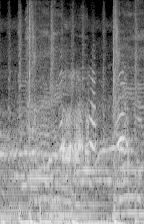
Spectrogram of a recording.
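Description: Background music with a steady beat, and a short run of high sliding notes in the middle.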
